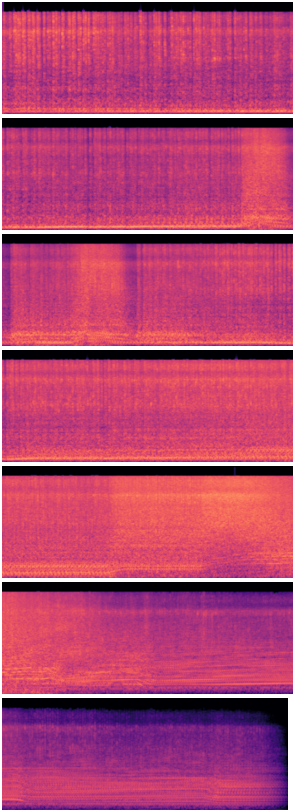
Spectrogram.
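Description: A Fox-body Ford Mustang drag car's engine runs at the line, holding a steady rumble with a couple of brief blips, then launches about two-thirds of the way in with a loud rush of noise. It accelerates away, its pitch climbing and dropping back at each of several gear changes, growing fainter as it goes down the track.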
